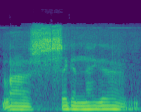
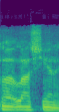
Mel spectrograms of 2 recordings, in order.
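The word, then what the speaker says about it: La Cienega: Uh Las Sigenega. Is that how you say it? La Sienna. Yeah.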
